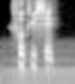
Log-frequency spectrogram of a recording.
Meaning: to focus
- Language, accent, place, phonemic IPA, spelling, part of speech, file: French, France, Lyon, /fɔ.ky.se/, focusser, verb, LL-Q150 (fra)-focusser.wav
